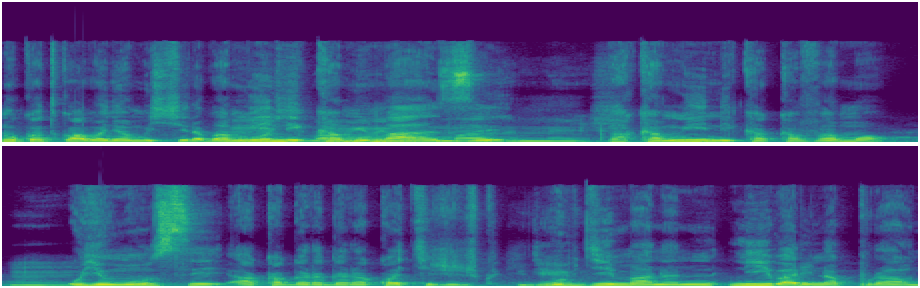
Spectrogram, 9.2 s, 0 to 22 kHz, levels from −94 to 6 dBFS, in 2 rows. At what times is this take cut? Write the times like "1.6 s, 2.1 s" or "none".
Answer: none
